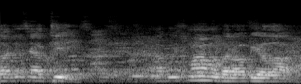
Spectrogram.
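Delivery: ordinary talk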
